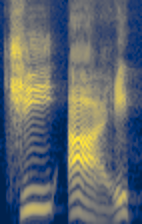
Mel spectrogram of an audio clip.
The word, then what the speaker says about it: GI: This abbreviated word pronounced gi means the same as pualu in French or lanzer in German.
